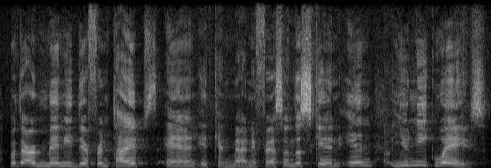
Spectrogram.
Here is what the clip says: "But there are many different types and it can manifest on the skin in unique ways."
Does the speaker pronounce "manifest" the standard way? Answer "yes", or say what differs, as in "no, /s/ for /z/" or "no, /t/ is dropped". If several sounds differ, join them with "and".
yes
